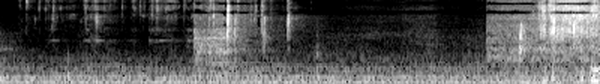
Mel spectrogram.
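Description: A faint trickle and a few small clicks as a splash of liquid cleaner is poured from a plastic bottle into a glass bowl in a stainless steel sink. Near the end the kitchen tap comes on and water starts running steadily into the bowl.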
